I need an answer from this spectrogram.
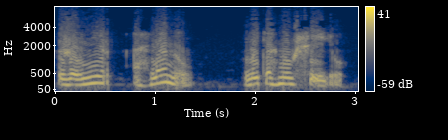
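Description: A man narrating a dramatic historical story in a measured storytelling manner, on a dry, slightly muffled recording. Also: on the high side, creaky, breathy edge, dry recording. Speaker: audiobook narrator.

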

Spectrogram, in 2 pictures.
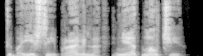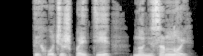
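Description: A man reading an audiobook, voicing a self-assured young male gamer who speaks softly and reassuringly. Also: big pitch swings, measured pace, husky, dry recording, studio quality. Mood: tender. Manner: soft, low and reassuring.

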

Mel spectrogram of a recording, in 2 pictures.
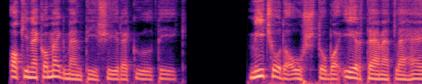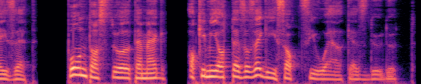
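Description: Man, audiobook narrator, measured expressive reading, mid-pitched, scripted narration. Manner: measured, expressive reading with hushed quoted lines.

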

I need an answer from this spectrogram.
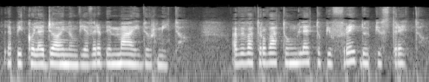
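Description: A woman reading a novel aloud as an audiobook, in a soft, hushed narration. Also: mid-range voice, flat delivery, moderate pace, a little hiss or hum. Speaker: audiobook reader. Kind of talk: scripted narration.

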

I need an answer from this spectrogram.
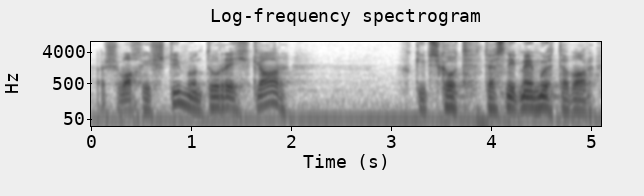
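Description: A proud rich man who is afraid of dying, in a Bavarian radio play. His voice is bright and his delivery agitated and defensive. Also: on the low side, animated, slow, slightly rough, heavily acted. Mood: anxious. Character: rich man facing death, fearful, proud. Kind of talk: broadcast radio play acting.

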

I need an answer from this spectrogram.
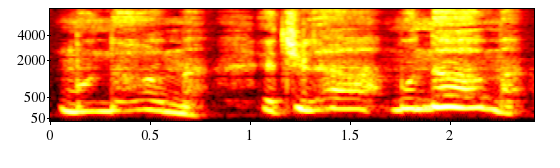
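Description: A man reading an audiobook, voicing a fierce, desperate young woman who shouts frantically for her lover. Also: medium pitch, moderate pace, slightly rough, voice pushed up, lightly acted. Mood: frantic.

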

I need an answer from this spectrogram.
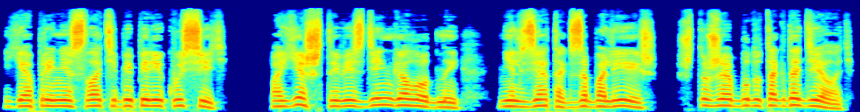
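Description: A man voices a grieving middle-aged mother pleading emotionally with her son, in a natural voice pitched above his own. The tone is on the high side, a little mellow, with fairly even intonation and normal speed, in clean studio sound with no room sound.

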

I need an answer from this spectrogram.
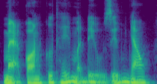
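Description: A man narrating a ghost story in an expressive, scripted storytelling style. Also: lowish voice, normal speed.

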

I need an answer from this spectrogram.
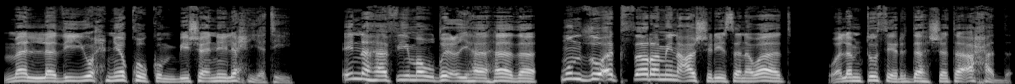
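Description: A man voicing an indignant, short-tempered male lawyer who shouts angry protests. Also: fairly high pitch, animated, moderate pace, no room sound, studio quality, lightly acted. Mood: outraged.

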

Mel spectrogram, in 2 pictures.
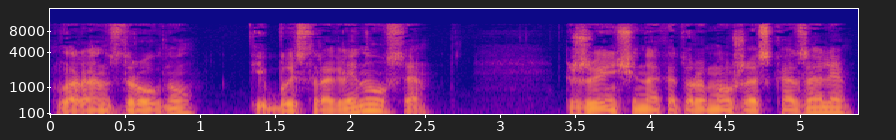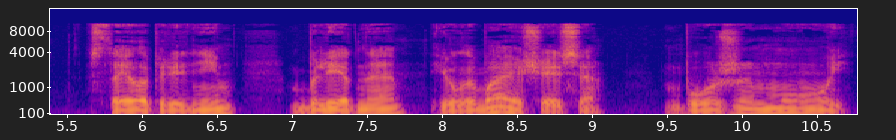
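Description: A man reads an adventure novel aloud in a measured, dramatic way. His voice is very deep, and the recording is dry and close with no room sound. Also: a little mellow, dry recording. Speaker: audiobook narrator. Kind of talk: scripted narration.

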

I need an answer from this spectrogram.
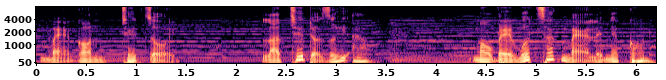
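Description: The ghost of an old father speaks low and quiet, heavy with sorrow, as a male narrator voices him. His tone is dark and mellow. He speaks slowly and gravely. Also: big pitch swings, faint music behind, exaggerated voice. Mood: sorrowful.

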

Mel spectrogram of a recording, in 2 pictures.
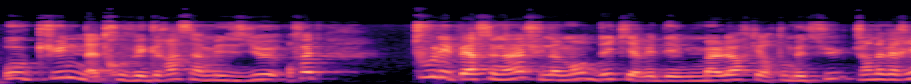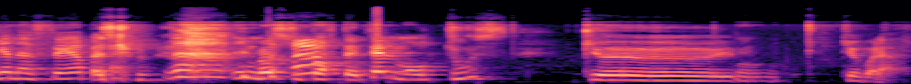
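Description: A woman's voice: medium pitch, normal speed, dull audio. A woman co-hosting a casual book podcast, reading passages aloud and commenting with frequent laughter. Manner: animated, laughs often, reads passages aloud. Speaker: podcast co-host. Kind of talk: casual book chat with read excerpts.

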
